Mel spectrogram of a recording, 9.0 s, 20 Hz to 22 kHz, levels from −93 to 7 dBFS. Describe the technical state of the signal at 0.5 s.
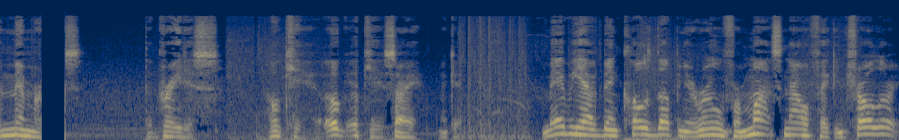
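At 0.5 s the signal is inside a digital broadcast dropout running from 0.41 to 0.66 s. The receiver stopped getting valid frames and muted, leaving about 240 ms of silence, consistent with roughly ten lost frames. Unlike a concealed packet gap, nothing is filled in; the programme resumes with that stretch simply missing.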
